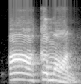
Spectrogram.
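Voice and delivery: a loud, dismissive brush-off; mock the student's rude scoff; rude retort. Student scoffing loudly at the professor's point. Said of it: "arguing with me in a very rude way".

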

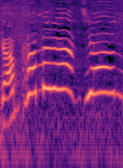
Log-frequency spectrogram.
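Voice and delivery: high, loud playful dog voice; voicing the dog, high and bright; dog's voice. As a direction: speak as the excited dog.

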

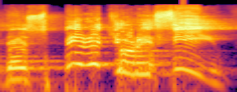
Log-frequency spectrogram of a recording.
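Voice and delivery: sudden loud, high proclamation; shouted scripture; full-force preaching. Real, not acted. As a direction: cry the verse out to the congregation.

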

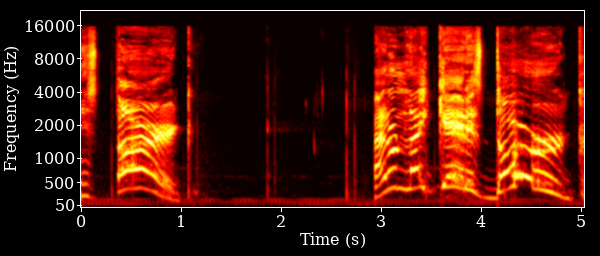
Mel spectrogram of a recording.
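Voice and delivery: high-pitched, panicky complaint; alarmed wail. Real, not acted. Player hates how dark it is, high scared wail.

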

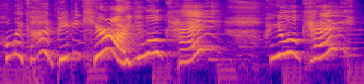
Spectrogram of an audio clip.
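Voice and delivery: high, loud, panicked questioning; alarmed concern. Acted. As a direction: rush in frantic over a hurt child. Sitter finds child hurt.

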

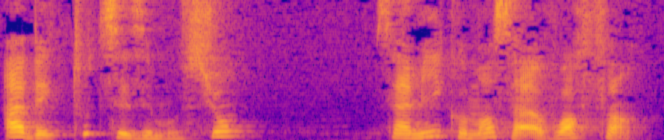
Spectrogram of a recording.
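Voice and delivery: ordinary delivery

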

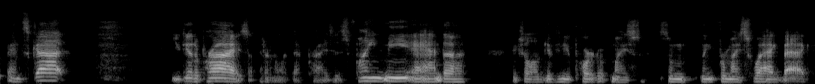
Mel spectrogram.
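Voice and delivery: ordinary talk, nothing marked

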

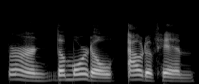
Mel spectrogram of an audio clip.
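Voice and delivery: ordinary delivery, nothing marked

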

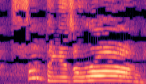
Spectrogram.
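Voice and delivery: high, loud alarmed shout. Acted. Keeper runs shouting, loud. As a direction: cry the alarm. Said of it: "he shouted".

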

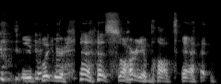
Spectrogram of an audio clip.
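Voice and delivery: amused, laughing mid-sentence. Real, not acted. Panelist apologizing for his joke accent, laughing.

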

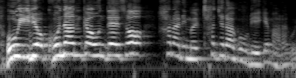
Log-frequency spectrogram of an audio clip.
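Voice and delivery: high-pitched, insistent preacher cadence; emphatic preaching. Real, not acted. Preacher defining true prosperity to congregation, emphatic preaching. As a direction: drive each phrase home from the pulpit.

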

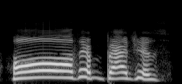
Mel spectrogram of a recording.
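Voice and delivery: very high, slow, timid little creature; humble hedgehog voice. Acted. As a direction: squeak it out humbly like a shy hedgehog. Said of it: "said the poor thing to its tummy".

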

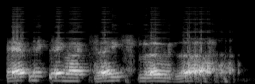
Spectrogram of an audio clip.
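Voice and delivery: high, loud and slow complaint; excited. Real, not acted. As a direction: cry out that everything explodes. Everything exploding in game.

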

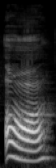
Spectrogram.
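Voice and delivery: long, loud "а"; isolated vowel. Shown as a demonstration. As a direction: sound out "а" alone, held and strongly projected. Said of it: "Другий звук який?". (гучний протяжний голосний "а")

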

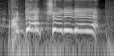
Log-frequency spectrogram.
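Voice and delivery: a hammed-up high squeak; squeaky mock voice. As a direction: squeak it like a cartoon. Squeaky put-on voice.

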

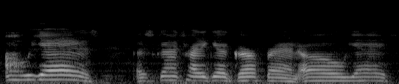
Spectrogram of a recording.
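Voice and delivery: high, loud delighted whoop; excited cheer. Real, not acted. Gamer cheering at a villager he wants as girlfriend, excited and loud. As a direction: cheer like you just struck gold.

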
